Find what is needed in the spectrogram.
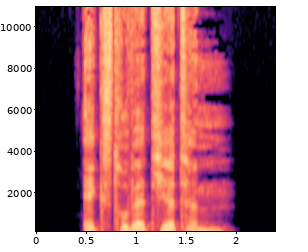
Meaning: strong dative masculine/neuter singular of extrovertiert
- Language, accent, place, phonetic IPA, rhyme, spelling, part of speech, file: German, Germany, Berlin, [ˌɛkstʁovɛʁˈtiːɐ̯təm], -iːɐ̯təm, extrovertiertem, adjective, De-extrovertiertem.ogg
